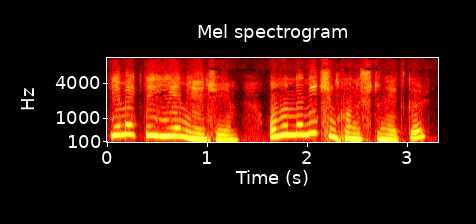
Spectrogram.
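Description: A woman's voice: high-pitched, very animated, fairly quick, warm tone, no echo, pitched above the performer's own voice, rough recording. A woman voicing an upset, fiery young girl in a storybook reading, scolding a boy. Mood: reproachful. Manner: scolding, reproachful.

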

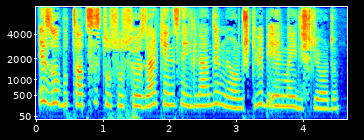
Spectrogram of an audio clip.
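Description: A woman reading a novel aloud as an audiobook narrator, in a steady, even way, recorded close and dry. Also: high voice, fairly quick, dry recording. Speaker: audiobook reader. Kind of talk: scripted narration.

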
